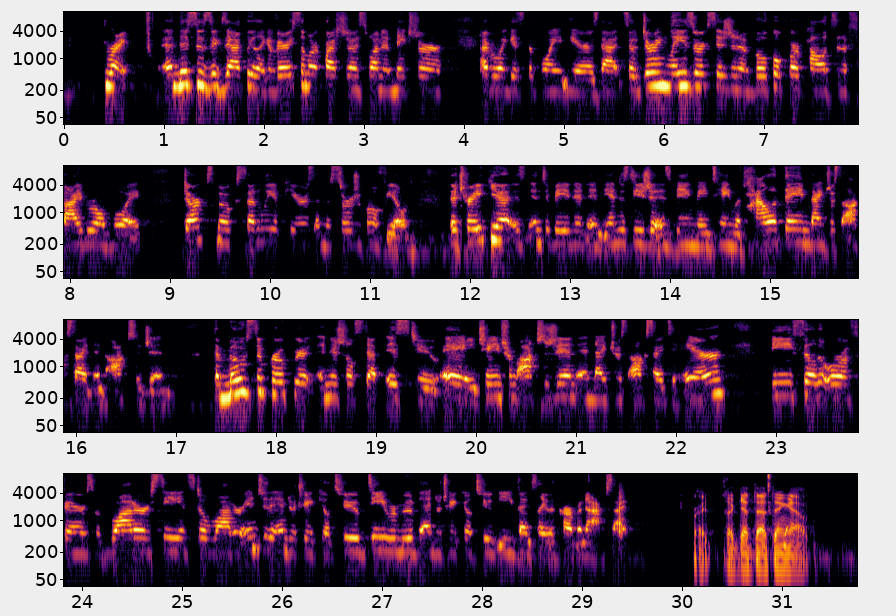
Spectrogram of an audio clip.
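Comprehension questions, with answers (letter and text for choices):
During laser excision, dark smoke suddenly appears in surgical field. Trachea intubated, anesthesia maintained w/ halothane, nitrous, oxygen. Most appropriate initial step?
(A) Change gas to air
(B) Fill oropharynx w/ water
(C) Water into ETT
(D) Remove ETT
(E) Ventilate w/ CO2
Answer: (D) Remove ETT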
